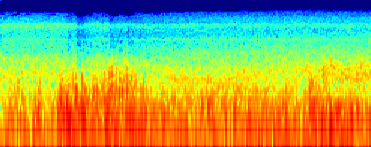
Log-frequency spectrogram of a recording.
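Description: Wind buffeting the camera microphone in uneven gusts, a stronger gust about half a second in.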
